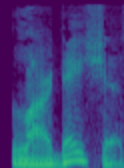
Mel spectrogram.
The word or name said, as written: lardaceous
